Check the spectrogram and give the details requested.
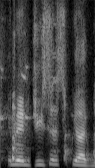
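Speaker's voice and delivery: usual speaking voice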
